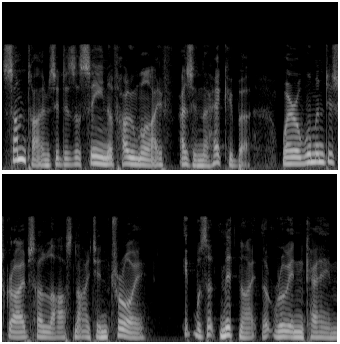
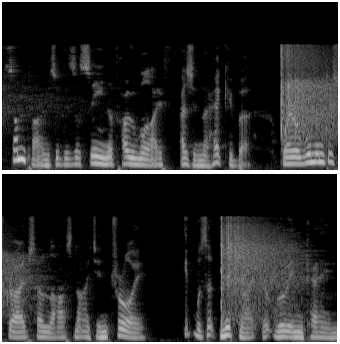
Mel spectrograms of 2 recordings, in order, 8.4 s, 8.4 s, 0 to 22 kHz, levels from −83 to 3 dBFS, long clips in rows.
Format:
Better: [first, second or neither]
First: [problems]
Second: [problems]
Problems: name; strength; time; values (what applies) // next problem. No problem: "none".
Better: first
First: none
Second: noise reduction (classical method log-MMSE)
